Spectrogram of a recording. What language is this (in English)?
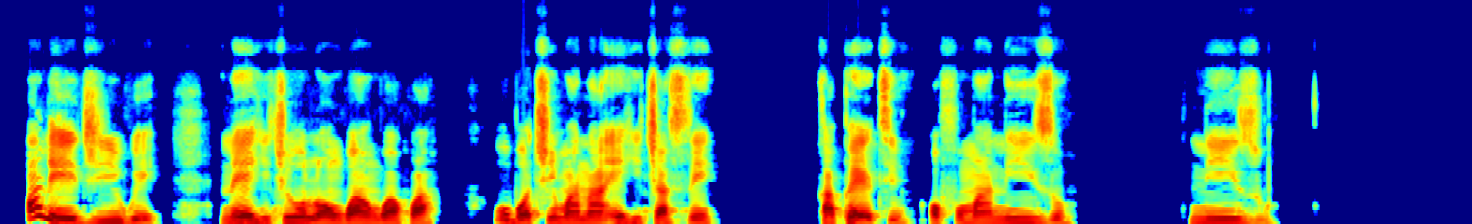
Igbo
